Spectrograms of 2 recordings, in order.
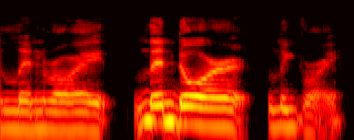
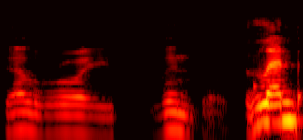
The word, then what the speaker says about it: Delroy Lindo: Jordan and Lindor Leroy. That is how you say it. His name is It should be Delroy Lindo.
